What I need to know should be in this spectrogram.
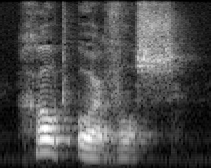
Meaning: bat-eared fox (Otocyon megalotis)
- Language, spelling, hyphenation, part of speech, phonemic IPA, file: Dutch, grootoorvos, groot‧oor‧vos, noun, /ˈɣroːt.oːrˌvɔs/, Nl-grootoorvos.ogg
